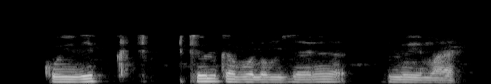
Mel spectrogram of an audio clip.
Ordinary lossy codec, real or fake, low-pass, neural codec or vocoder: AAC, 16 kbps; real; 7.2 kHz; none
